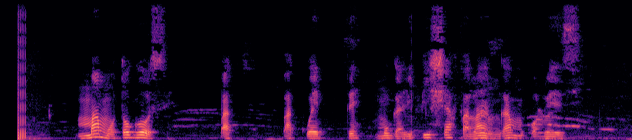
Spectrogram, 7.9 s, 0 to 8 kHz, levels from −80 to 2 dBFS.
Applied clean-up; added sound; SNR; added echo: none; none; none; none.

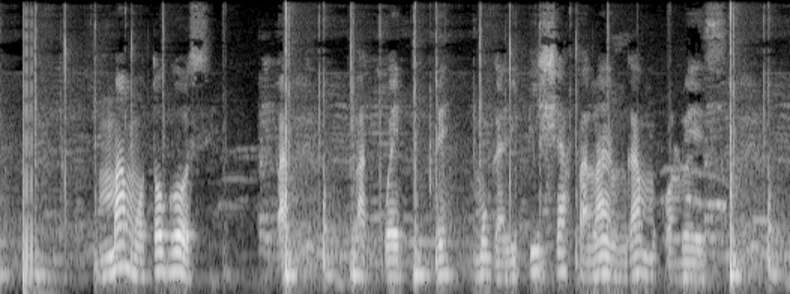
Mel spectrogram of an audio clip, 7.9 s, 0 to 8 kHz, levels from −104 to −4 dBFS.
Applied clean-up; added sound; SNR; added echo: none; Hands / Wood; 7 dB; none.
